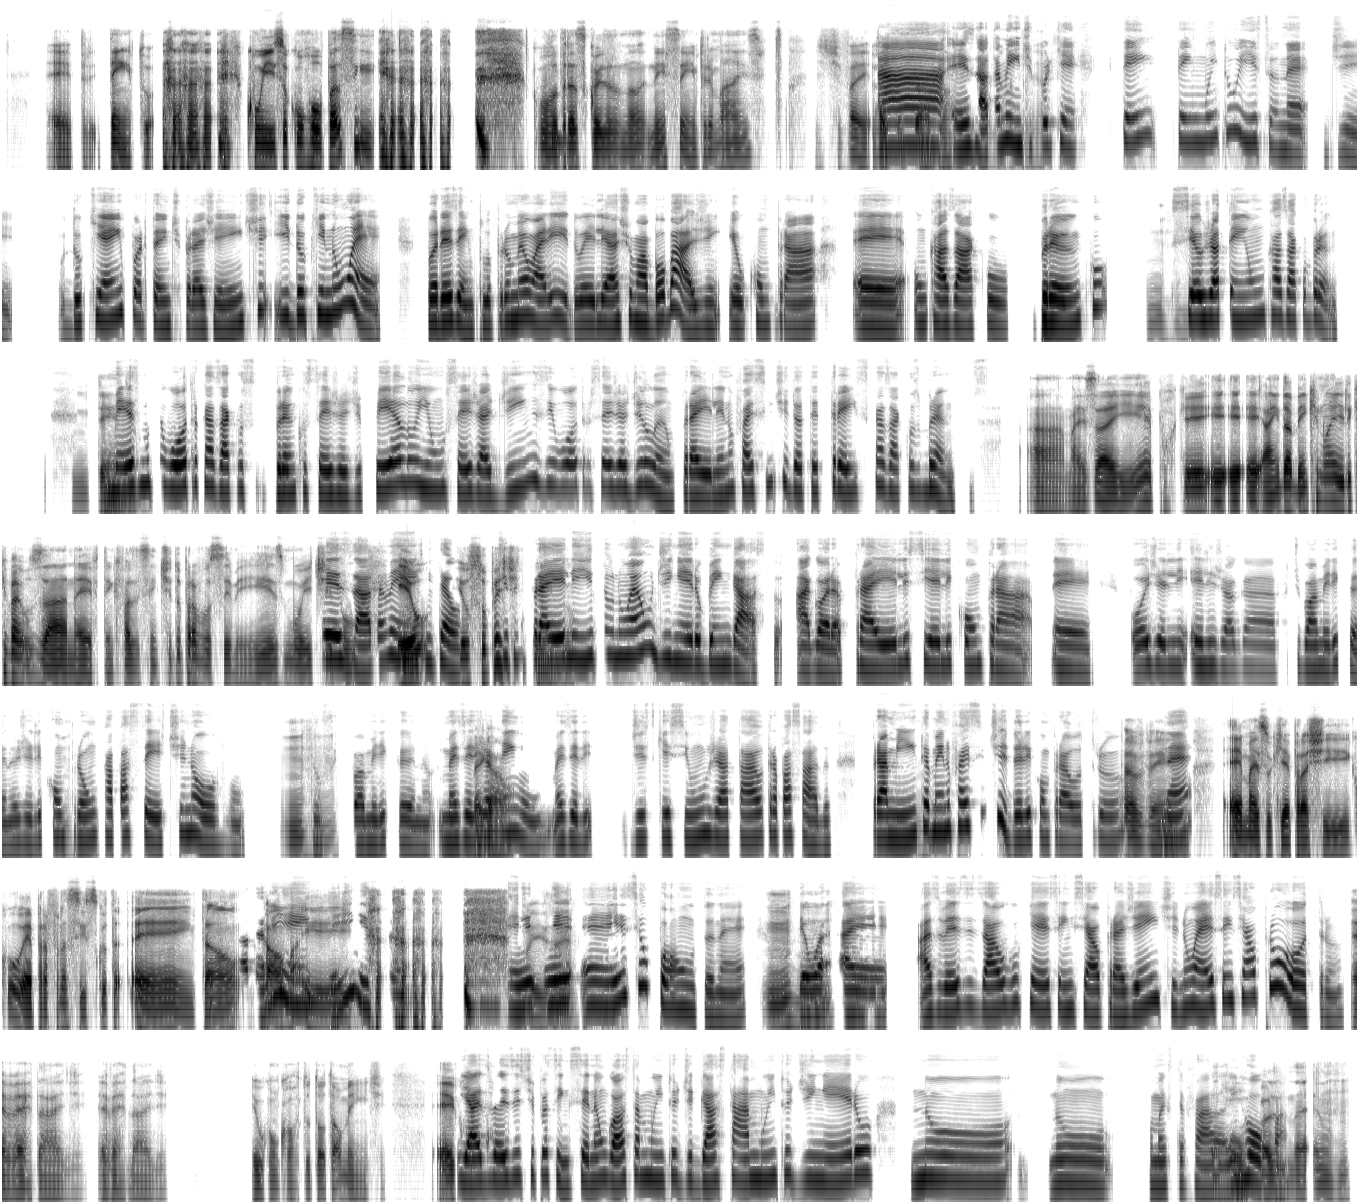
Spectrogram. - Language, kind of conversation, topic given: Portuguese, podcast, Como você decide o que é essencial no guarda-roupa?
- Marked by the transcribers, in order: chuckle; laugh; giggle; "concordo" said as "concorto"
